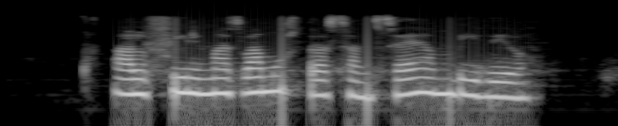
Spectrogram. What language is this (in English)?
Catalan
